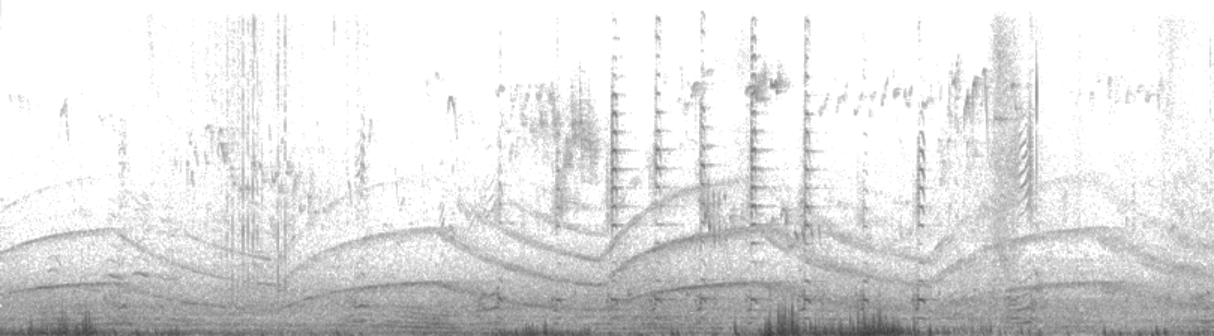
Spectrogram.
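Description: Distant emergency-vehicle siren wailing, its pitch rising and falling in slow sweeps about every four seconds. Under it is a low rumble of wind on the microphone that is loudest about two-thirds of the way through.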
